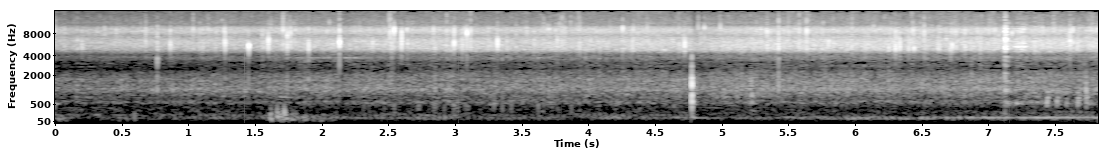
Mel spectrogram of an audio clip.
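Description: Shallots and curry leaves frying in hot oil in a kadai over a low flame: a steady sizzle with scattered little crackles and pops.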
